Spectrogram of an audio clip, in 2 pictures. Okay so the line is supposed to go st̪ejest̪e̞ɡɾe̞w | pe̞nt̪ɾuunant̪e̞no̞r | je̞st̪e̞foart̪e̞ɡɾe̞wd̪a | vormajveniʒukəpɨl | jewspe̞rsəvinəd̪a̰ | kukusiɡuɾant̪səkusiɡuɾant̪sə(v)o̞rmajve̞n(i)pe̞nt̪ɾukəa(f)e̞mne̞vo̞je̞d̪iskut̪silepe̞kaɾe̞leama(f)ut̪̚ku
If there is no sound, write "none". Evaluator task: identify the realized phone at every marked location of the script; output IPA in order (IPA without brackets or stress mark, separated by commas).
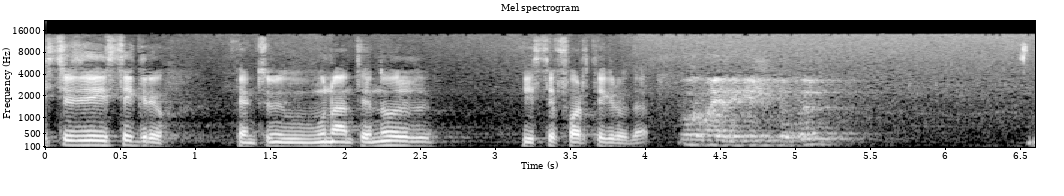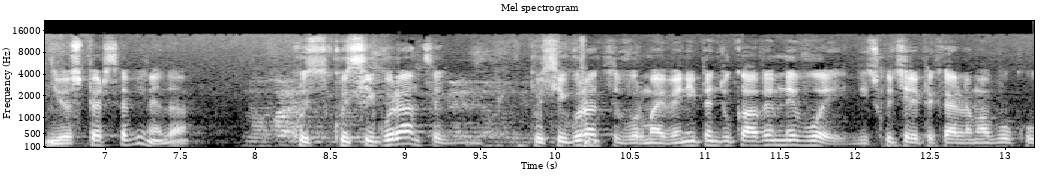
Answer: v, i, v, v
